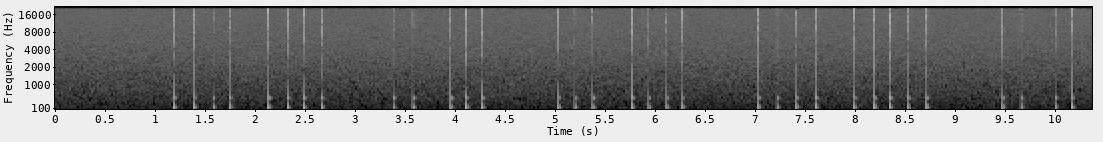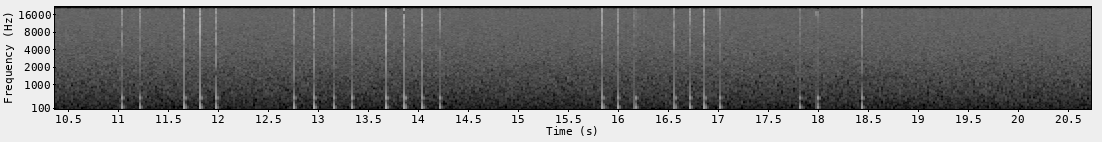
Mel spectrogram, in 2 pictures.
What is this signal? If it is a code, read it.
Tap code, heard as knocks on a wall, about 6 knocks a second. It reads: THOUGHT OF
